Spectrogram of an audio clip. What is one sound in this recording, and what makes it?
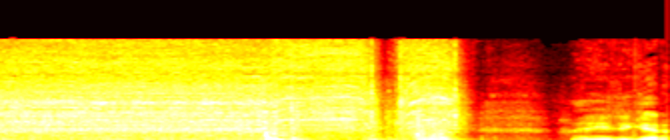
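A cordless drill whirs as it drills into wood.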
